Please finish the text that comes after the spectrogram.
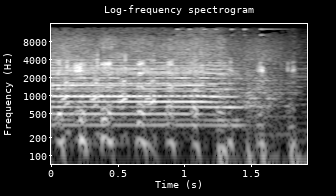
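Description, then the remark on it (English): A train horn sounds as one loud, steady blast lasting about two seconds, its sustained tone prominent, with a low rhythmic rumble underneath. “Train. Horn. Let's go.”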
